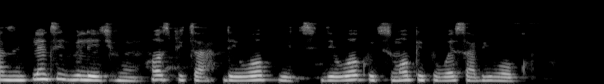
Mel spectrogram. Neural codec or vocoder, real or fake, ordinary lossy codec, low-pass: none; real; Opus, 32 kbps; 7.2 kHz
